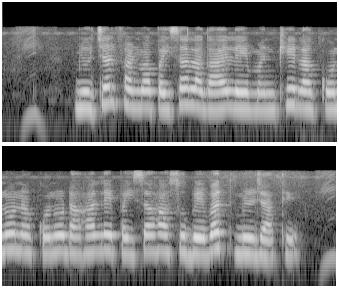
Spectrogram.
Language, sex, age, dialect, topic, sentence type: Chhattisgarhi, female, 18-24, Western/Budati/Khatahi, banking, statement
